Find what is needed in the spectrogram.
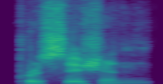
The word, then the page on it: precision: American English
